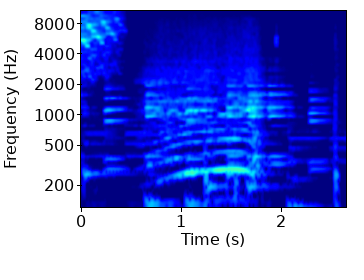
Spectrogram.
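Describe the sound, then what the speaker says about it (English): Cows in Zelda: Ocarina of Time give a long drawn-out moo, low and tonal, followed by a shorter second moo, clear and close with no talking. "I can't talk to the cows."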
